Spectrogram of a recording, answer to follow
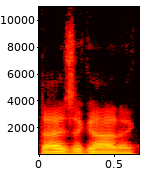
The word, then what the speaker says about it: dizygotic: Well, all I can think of is the broken pronunciation was a dizygotic. Dizygotic, yeah.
